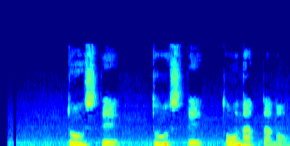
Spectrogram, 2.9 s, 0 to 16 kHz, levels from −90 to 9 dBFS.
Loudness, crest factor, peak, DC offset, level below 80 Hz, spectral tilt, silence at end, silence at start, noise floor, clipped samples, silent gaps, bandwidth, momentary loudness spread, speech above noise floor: -31 LUFS; 18 dB; -14 dBFS; under 0.1%; -86 dBFS; -4 dB/octave; 0 s; 0.1 s; -54 dBFS; under 0.1%; none; 11.5 kHz; 9 LU; 23 dB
